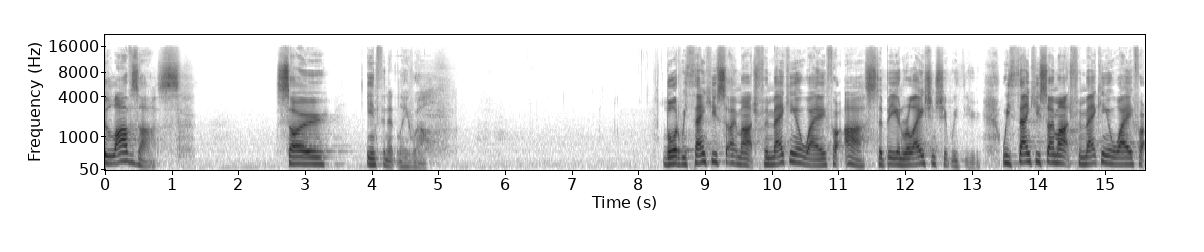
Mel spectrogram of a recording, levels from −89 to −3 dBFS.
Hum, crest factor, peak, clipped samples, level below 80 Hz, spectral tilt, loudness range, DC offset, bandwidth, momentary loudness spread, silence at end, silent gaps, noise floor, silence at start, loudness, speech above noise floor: none; 24 dB; -4 dBFS; under 0.1%; -76 dBFS; -3 dB/octave; 13 LU; under 0.1%; 16 kHz; 17 LU; 0 s; none; -68 dBFS; 0 s; -25 LUFS; 43 dB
